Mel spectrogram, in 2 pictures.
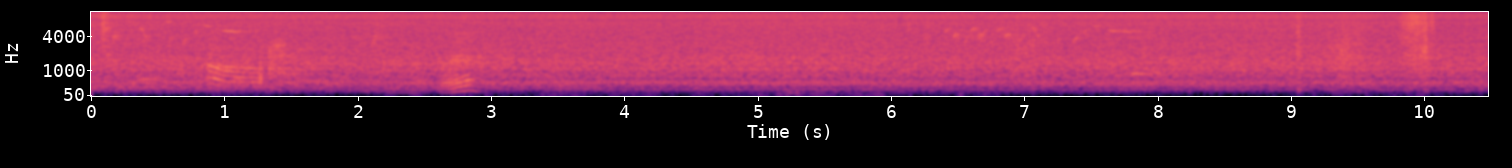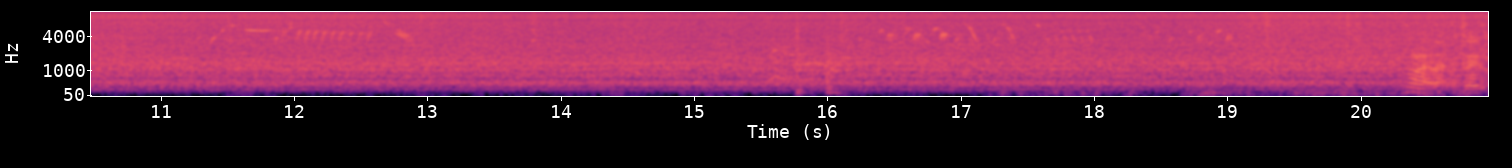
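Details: Honey bees from a new swarm being put into an empty hive by a beekeeper. A steady, dense buzzing hum runs through the whole stretch, with faint brief voices near the start and end.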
